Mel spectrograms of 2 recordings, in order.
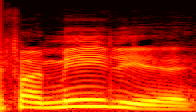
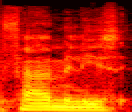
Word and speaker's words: famiglie: So there are three ways to pronounce this GL in Italian. Either you pronounce it like it's supposed to be, which is famiglie, famiglie. That's how it's supposed to be pronounced.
